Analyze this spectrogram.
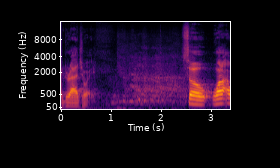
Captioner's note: audience laughs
